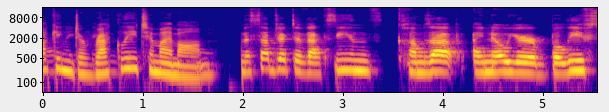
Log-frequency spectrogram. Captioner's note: on Zoom call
